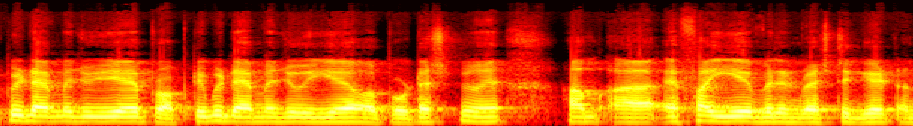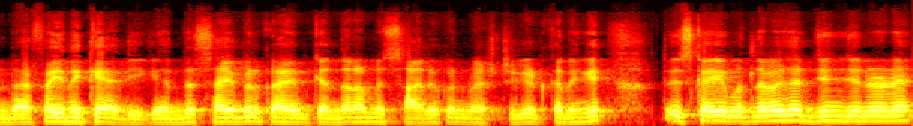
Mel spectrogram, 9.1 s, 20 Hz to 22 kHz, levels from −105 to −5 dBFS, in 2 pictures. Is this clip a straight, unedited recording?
yes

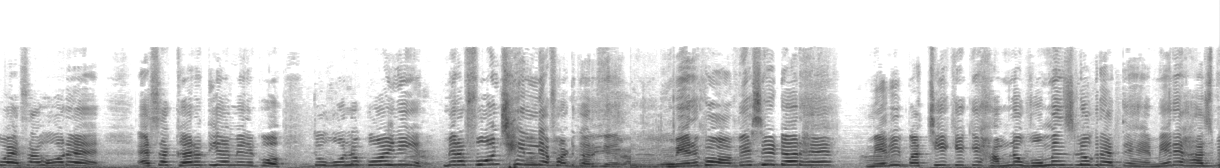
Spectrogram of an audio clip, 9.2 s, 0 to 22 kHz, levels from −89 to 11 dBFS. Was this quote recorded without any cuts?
yes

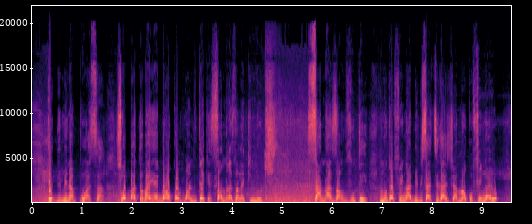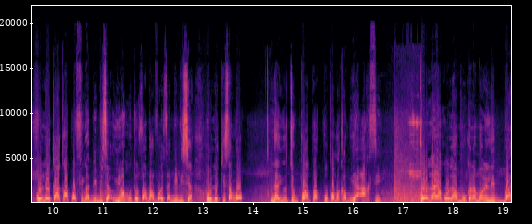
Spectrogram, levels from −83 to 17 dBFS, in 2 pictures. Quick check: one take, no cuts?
no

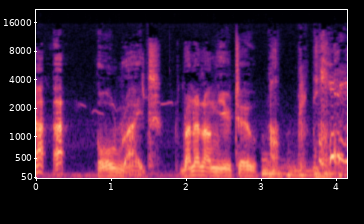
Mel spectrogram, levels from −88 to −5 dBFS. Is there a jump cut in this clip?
no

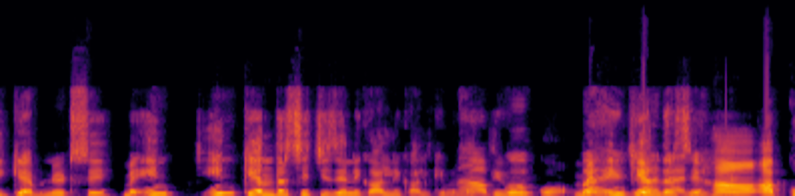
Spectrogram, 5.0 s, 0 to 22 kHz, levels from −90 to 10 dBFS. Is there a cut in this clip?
no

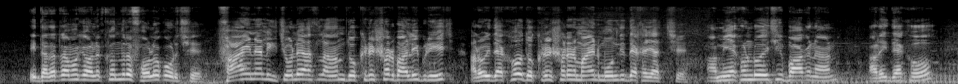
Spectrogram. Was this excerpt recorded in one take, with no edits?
no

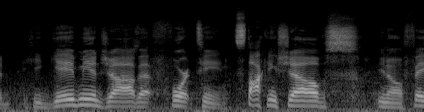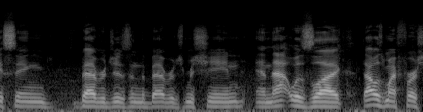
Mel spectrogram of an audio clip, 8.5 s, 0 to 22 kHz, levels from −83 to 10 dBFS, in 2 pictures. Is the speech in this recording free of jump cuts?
yes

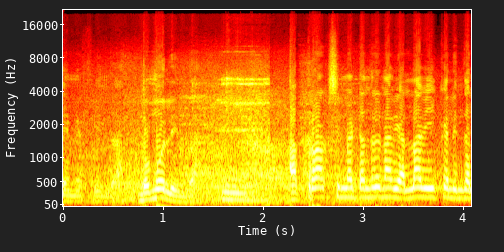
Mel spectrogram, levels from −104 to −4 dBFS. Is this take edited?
yes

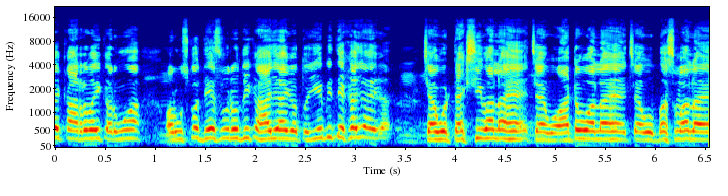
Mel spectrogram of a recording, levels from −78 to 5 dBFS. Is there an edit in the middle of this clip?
yes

